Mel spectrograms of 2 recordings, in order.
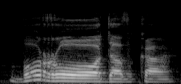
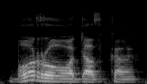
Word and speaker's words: бородавка: колонки третій склад міліметр бородавка другий склад друга колонка бородавка другий склад вискочила бородавка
